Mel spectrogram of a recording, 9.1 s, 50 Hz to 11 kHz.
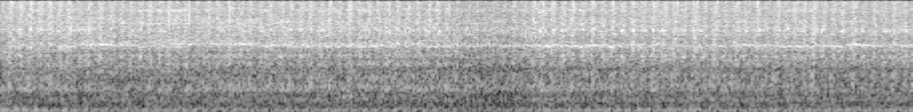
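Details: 2006 Chevy Impala SS LS4 V8 with codes P0118, P0300, P0307; steady airy hiss over lumpy idle, vacuum leak heard at a line; long-term fuel trim had been 20.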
